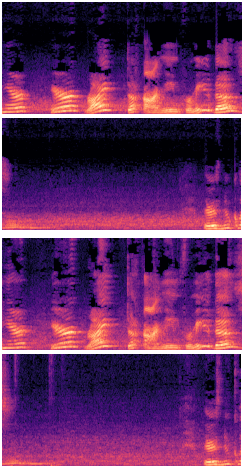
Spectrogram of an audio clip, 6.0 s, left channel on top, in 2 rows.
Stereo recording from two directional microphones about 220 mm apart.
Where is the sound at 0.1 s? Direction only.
30° right (ahead or behind).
